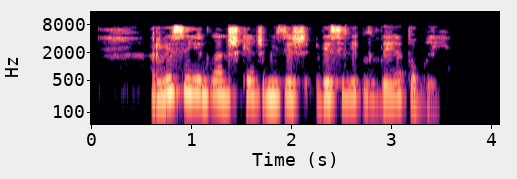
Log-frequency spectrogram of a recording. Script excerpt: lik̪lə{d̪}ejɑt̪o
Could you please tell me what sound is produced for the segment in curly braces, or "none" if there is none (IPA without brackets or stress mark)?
d̪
